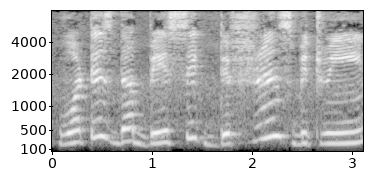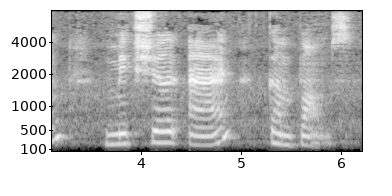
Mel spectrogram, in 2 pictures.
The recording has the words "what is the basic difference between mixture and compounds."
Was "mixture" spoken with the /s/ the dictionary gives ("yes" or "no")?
no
